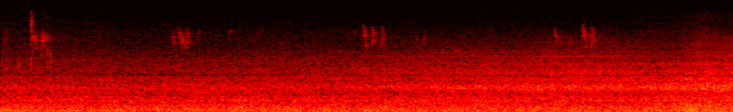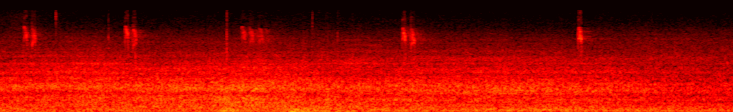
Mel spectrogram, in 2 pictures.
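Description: A small bird chirping, short high notes repeated every second or two, over a faint steady background rush that swells in the middle and then eases.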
